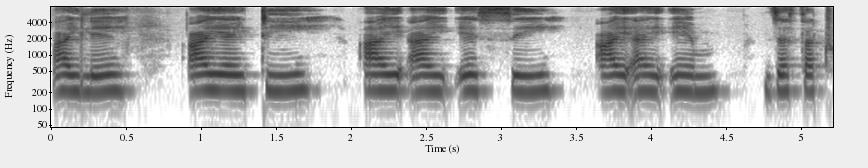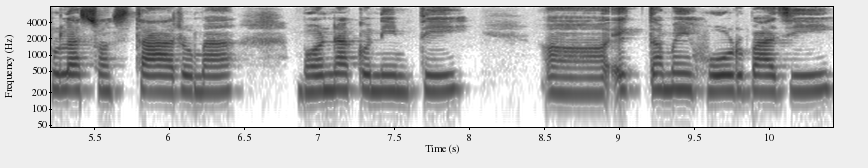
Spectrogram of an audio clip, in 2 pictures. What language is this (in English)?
Nepali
